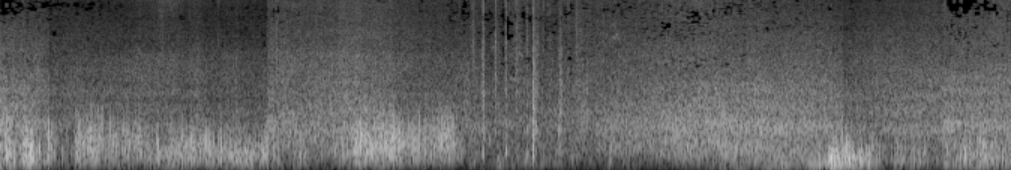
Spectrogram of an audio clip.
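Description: Wind buffeting the microphone over small waves washing up the beach, the noise swelling and easing unevenly.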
